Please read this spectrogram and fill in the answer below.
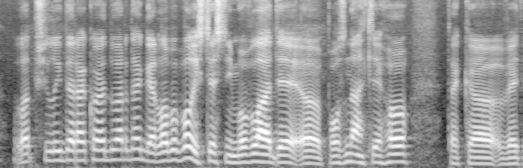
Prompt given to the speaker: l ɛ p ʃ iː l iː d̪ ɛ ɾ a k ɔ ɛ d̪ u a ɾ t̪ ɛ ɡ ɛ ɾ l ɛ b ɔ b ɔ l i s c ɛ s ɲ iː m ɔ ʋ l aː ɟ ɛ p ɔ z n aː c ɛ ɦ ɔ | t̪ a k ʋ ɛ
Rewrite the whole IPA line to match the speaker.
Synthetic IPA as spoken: l ɛ p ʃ iː l iː d̪ ɛ ɾ a k ɔ ɛ d̪ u a ɾ d̪ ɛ ɡ ɛ ɾ l ɛ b ɔ b ɔ l i s c ɛ s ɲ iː m ɔ ʋ l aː ɟ ɛ p ɔ z n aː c ɛ ɦ ɔ | t̪ a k ʋ ɛ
